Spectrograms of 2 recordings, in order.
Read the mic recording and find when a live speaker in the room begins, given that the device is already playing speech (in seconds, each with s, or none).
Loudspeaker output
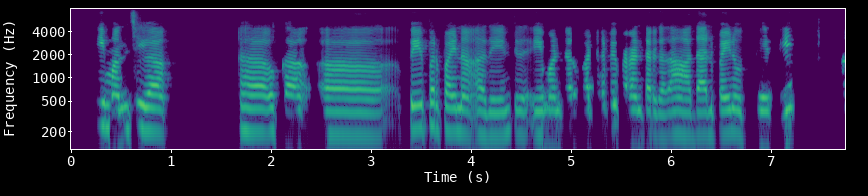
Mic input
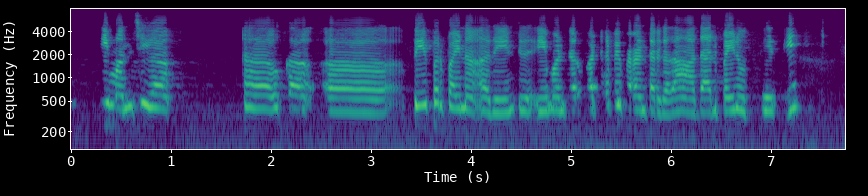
none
